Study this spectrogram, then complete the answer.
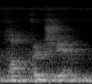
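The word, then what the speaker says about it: Hertfordshire: county just north of london and it's actually pronounced hopkinship oh i'm i'm sorry i always get that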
